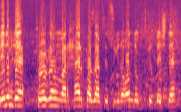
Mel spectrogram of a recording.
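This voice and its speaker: A man with a high pitch speaks at a moderate pace with fairly even intonation. The sound is dry with no echo, though noticeable background noise comes through. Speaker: TV show host; local TV show host. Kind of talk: street interviews with vendors. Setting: outdoor market. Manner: informal, friendly. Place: market.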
